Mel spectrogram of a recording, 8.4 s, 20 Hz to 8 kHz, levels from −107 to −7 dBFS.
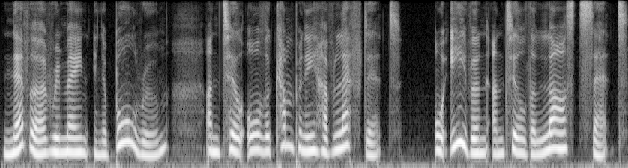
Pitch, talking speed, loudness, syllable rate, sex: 225 Hz, 135 wpm, -17 LUFS, 3.6 syllables/s, female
